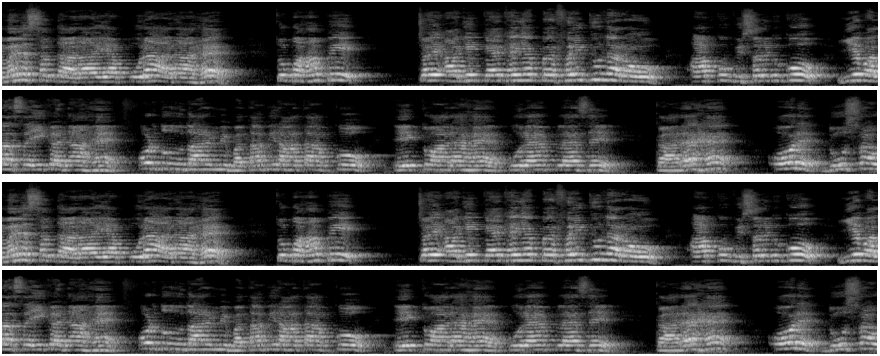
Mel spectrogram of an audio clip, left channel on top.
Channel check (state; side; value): identical; both; correlation 1.00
